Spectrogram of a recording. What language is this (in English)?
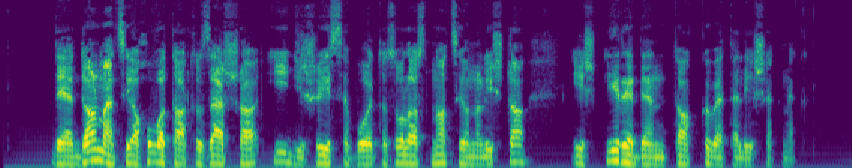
Hungarian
